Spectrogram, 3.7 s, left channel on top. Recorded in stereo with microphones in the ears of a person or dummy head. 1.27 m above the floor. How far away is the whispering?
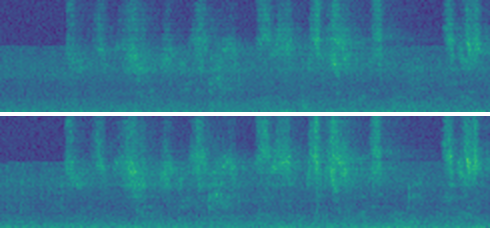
About 4.5 m.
